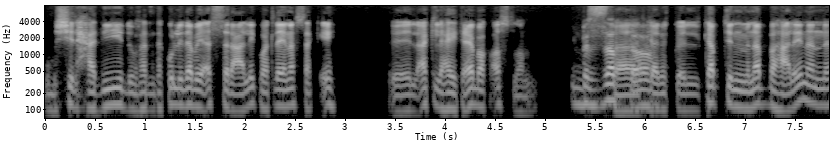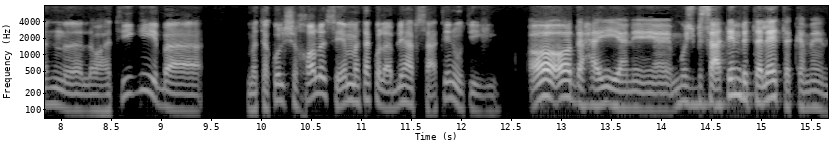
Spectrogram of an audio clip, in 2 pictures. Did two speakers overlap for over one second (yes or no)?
no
